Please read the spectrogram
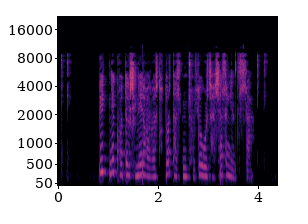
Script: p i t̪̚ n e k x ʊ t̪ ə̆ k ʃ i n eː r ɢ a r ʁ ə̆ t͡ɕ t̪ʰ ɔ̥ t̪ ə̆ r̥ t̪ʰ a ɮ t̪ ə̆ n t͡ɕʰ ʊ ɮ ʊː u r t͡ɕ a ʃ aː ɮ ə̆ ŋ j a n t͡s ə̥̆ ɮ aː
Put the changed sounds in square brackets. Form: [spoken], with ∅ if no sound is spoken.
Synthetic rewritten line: p i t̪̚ n e k [χ] ʊ t̪ ə̆ k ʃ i n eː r ɢ a r ʁ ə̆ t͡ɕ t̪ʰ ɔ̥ t̪ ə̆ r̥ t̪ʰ a ɮ t̪ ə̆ n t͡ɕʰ ʊ ɮ ʊː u r t͡ɕ a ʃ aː ɮ ə̆ ŋ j a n t͡s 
